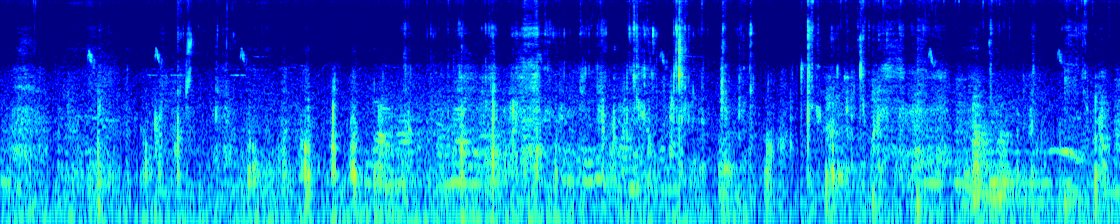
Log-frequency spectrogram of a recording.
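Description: Quiet close-up eating sounds of a person chewing rice and mutton curry eaten by hand: irregular small clicks, crunches and wet mouth sounds.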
